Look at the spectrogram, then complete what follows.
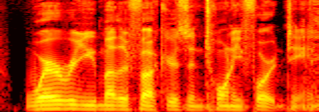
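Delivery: ordinary talk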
